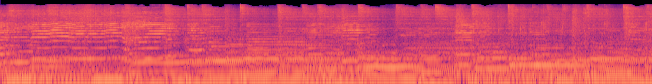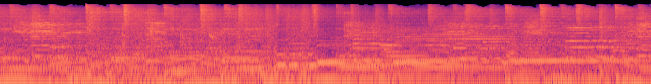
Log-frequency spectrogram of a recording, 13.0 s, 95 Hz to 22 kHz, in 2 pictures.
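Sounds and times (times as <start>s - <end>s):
bass line: 0.0s - 13.0s
drum beat: 0.0s - 13.0s
electric guitar: 0.0s - 13.0s.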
